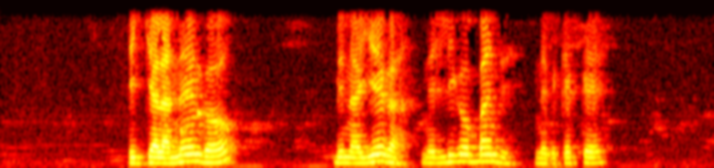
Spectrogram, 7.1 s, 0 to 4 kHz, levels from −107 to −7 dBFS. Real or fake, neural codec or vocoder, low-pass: real; none; 3.6 kHz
